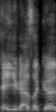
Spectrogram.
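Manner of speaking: ordinary talk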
